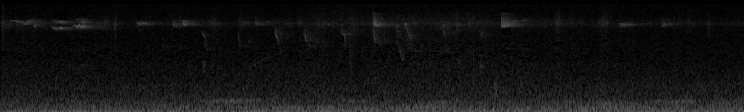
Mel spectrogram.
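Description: Small songbirds calling in woodland: high, thin chirps and a run of short falling notes about two to five seconds in, over a steady low rumble.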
